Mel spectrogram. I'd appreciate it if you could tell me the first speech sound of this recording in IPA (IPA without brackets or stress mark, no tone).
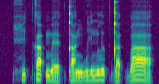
h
